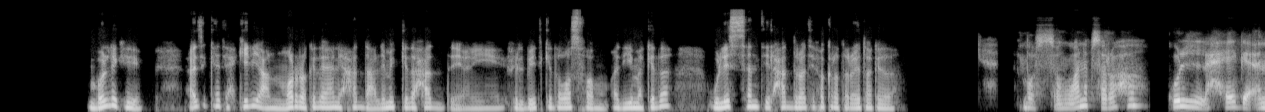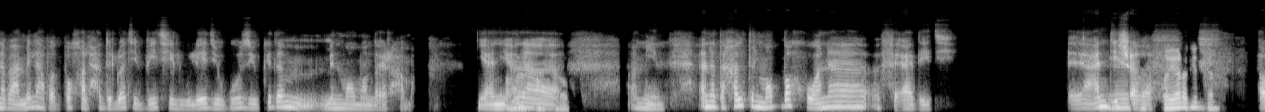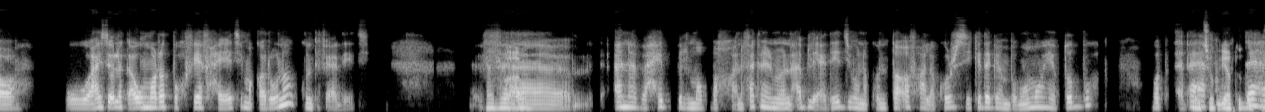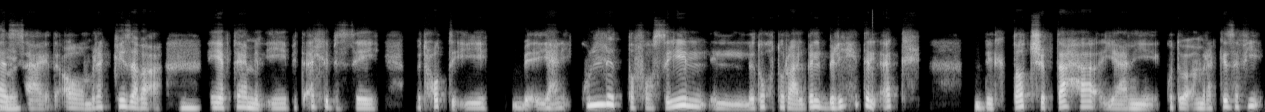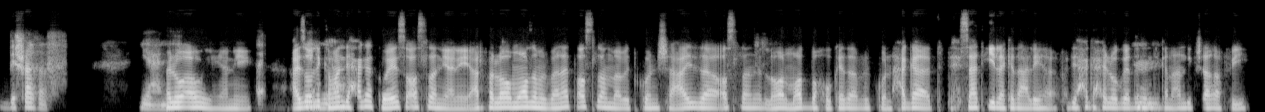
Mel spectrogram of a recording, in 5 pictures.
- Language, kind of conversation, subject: Arabic, podcast, إزاي بتورّثوا العادات والأكلات في بيتكم؟
- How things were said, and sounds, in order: other background noise; in English: "بالtouch"; tapping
